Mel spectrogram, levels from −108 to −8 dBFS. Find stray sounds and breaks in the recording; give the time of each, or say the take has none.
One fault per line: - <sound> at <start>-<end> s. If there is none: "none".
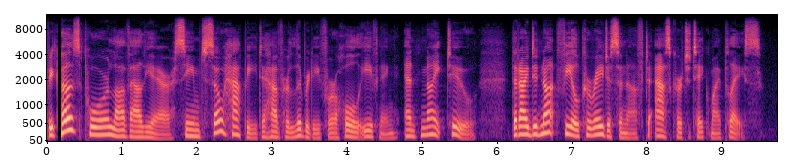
- dropout at 0.1-0.2 s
